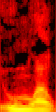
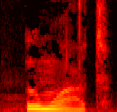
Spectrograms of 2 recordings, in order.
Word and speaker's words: umlaut: So the student who was studying German wasn't sure which letter the umlaut went on top of. – Are there any alternative pronunciations? – Not that I'm aware of. – Okay. Umlaut.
